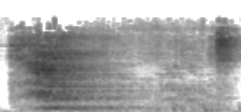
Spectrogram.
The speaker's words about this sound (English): And around the corner at a zoo, a white tiger speaks his mind.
